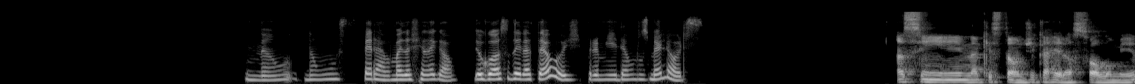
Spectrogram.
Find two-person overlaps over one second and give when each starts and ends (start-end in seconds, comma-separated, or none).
none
